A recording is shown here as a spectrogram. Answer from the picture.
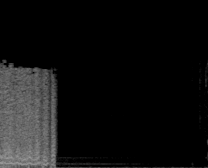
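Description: A man's singing voice, which breaks off abruptly about half a second in. After that only a quiet room with a faint steady hum remains.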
